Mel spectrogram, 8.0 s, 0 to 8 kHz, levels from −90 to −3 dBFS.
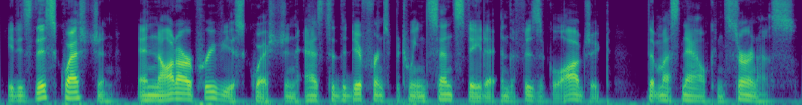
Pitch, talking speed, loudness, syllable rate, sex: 85 Hz, 185 wpm, -22 LUFS, 5.3 syllables/s, male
